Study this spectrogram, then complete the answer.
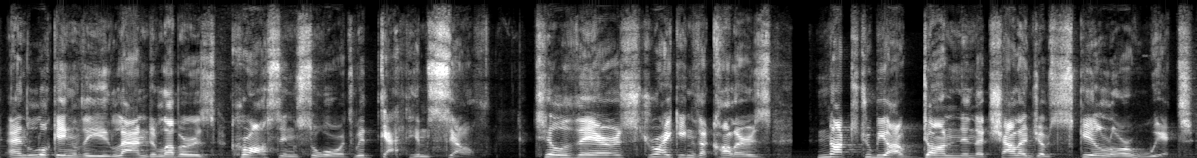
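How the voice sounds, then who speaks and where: A man's voice: on the high side, creaky, sharp tone, exaggerated voice. A man voicing a boisterous pirate storyteller, reading in theatrical pirate talk.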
